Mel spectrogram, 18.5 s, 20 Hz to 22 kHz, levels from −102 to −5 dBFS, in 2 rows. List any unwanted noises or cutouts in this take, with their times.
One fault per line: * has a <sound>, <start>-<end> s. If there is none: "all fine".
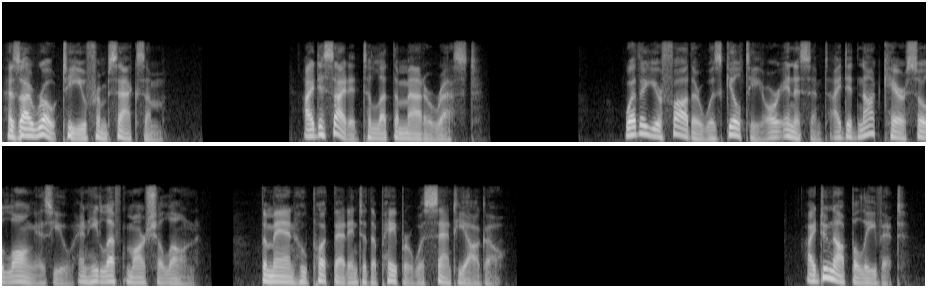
all fine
